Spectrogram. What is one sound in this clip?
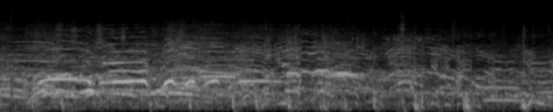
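Footsteps run quickly over stone and wooden planks.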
